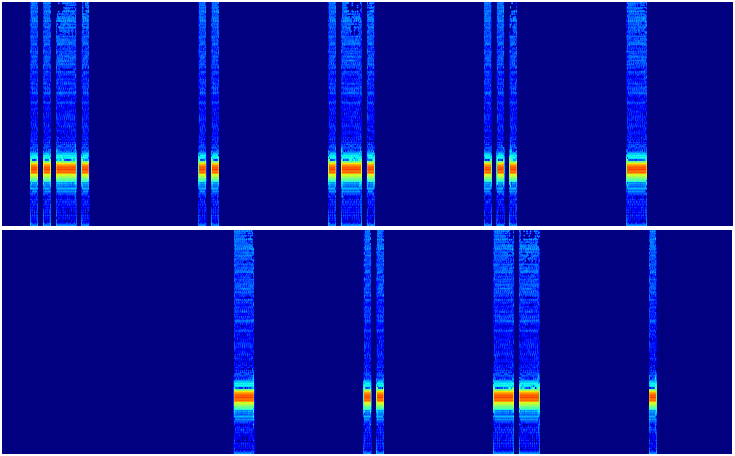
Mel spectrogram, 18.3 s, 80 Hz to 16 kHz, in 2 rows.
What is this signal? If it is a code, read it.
Morse code, heard as a keyed tone, about 15 wpm, spaced as for 5 wpm, 1000 Hz. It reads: FIRST TIME
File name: qotdfiles / 5wpm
